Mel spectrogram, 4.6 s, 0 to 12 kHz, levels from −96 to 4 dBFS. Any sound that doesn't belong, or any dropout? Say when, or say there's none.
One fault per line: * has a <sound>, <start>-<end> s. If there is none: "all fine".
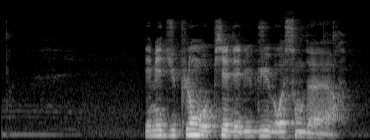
all fine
